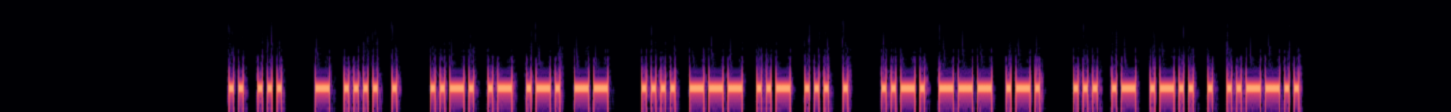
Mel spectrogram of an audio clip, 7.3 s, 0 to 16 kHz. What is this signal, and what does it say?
Morse code, heard as a keyed tone, about 48 wpm, 700 Hz. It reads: IS THE FARM HOUSE FOR SALE?
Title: Sentences from Top 1400 Words 50wpm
